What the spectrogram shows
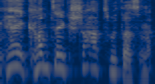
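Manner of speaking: high-pitched, shouted yell. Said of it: "someone would yell to my mom".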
